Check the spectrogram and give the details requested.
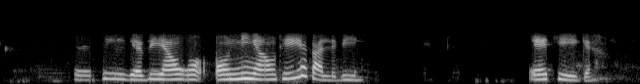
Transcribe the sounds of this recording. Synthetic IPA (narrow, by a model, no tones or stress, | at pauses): t̪eːʈʰiːkɦɛːbiːãːũːoːnːĩːaːũːʈʰiːkɦɛːkəlbiː | eːʈʰiːkɛː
